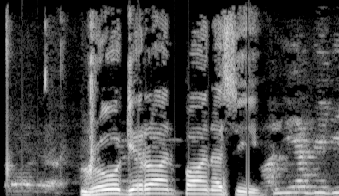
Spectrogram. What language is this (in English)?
Bateri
